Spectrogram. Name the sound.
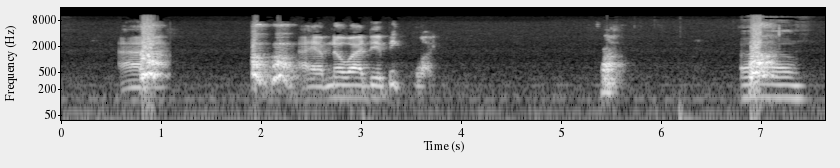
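dog barking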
